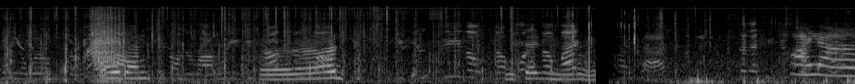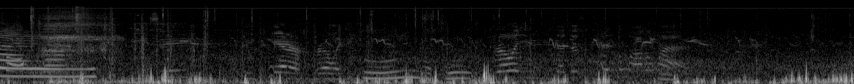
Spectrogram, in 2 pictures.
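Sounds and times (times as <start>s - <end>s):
people talking: 0.0s - 3.4s, 4.0s - 6.7s, 7.4s - 10.6s, 11.2s - 15.5s
horse hoofbeats on dusty ground: 0.0s - 17.0s.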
